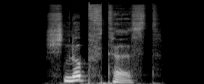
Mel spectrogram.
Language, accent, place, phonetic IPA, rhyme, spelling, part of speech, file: German, Germany, Berlin, [ˈʃnʊp͡ftəst], -ʊp͡ftəst, schnupftest, verb, De-schnupftest.ogg
- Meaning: inflection of schnupfen: 1. second-person singular preterite 2. second-person singular subjunctive II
